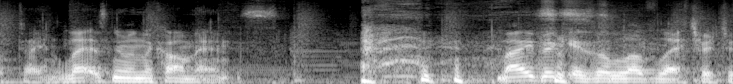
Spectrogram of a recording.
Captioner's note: laughs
